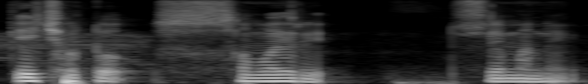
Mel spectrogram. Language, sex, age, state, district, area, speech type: Odia, male, 30-45, Odisha, Rayagada, rural, spontaneous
